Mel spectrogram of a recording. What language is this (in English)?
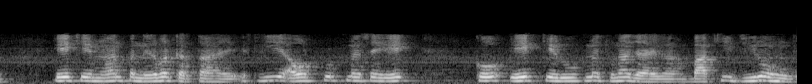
Hindi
